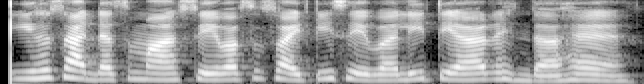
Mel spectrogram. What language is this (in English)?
Punjabi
